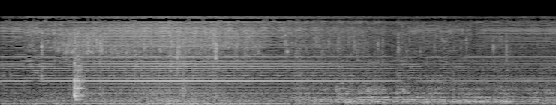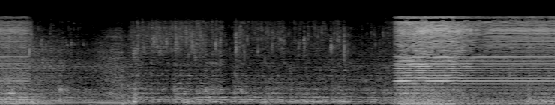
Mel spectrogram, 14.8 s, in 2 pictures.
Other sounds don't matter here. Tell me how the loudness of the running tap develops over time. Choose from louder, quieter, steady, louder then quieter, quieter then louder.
quieter.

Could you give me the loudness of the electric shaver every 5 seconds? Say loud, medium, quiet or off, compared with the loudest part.
loud, medium, loud.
